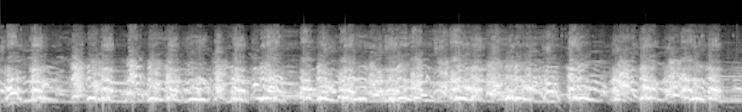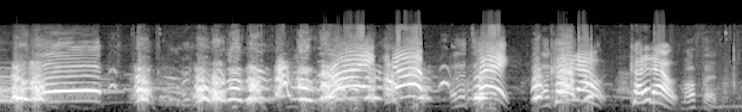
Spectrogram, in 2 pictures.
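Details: A pack of dogs howls together: overlapping wavering howls and yips fill the first eight seconds, then rising and falling individual howls with short breaks, some sliding upward in pitch, continue to the end.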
